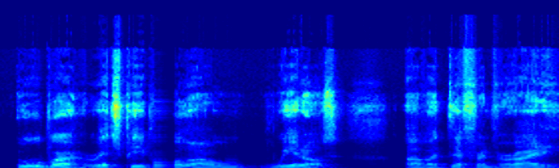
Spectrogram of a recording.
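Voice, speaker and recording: A man's medium-pitched voice at a very slow pace, with ordinary pitch variation and audible room echo. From New York, Long Island. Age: 70s. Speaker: powerlifter and fitness streamer. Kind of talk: casual live-stream chat. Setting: home gym. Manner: rambling, halting.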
